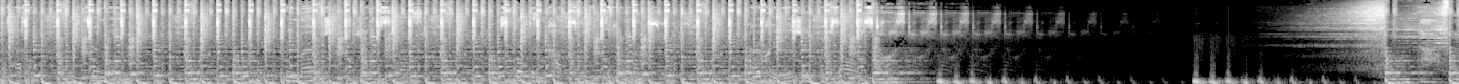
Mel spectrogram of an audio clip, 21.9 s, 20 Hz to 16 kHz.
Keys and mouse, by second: 1.1 g, 2.0 g, 2.5-4.9 right drag, 2.6 g, 3.7 g, 5.9 k, 7.5 ctrl+Tab, 8.2 ctrl+x, 8.5 middle click, 9.5 k, 12.5 ctrl+Tab, 13.2 ctrl+x, 13.5 ctrl+x, 13.8 ctrl+Tab, 16.0-17.4 drag, 17.4 right click, 18.6 click, 19.2 right click, 19.2 click, 19.3 right click, 19.7 middle click, 20.1 right click, 20.9 click, 21.1 click, 21.5 click, 21.8 click.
